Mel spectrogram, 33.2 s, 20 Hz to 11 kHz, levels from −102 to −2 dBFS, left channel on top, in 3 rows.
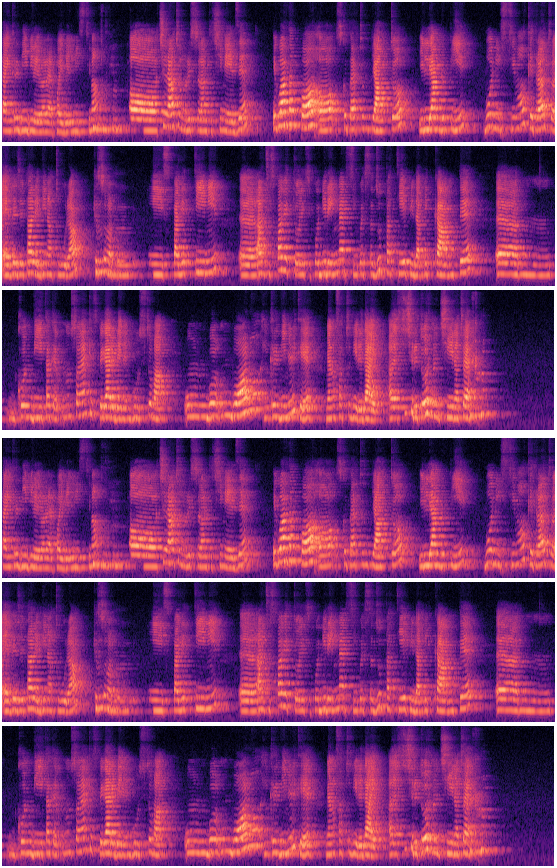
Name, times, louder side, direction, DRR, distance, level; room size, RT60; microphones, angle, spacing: voice 1, 0.0-1.9 2.5-4.9 5.4-8.0 8.3-9.2 9.6-12.6 12.9-13.3 14.0-15.4 15.8-19.4 19.7-20.4 20.9-25.3 25.8-28.3 28.6-31.5, left 2 dB, 15° left, 2 dB, 0.8 m, -25 dB
voice 2, 1.8-2.4 12.9-13.6 31.5-31.8, left 1 dB, 45° left, 2 dB, 1.8 m, -31 dB
11.0 x 4.9 x 7.1 m, 0.85 s
head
